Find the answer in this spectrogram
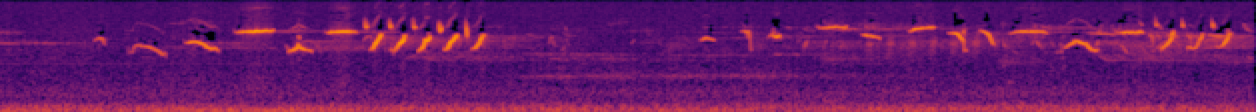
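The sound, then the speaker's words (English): A wood sparrow sings two bright, clear bursts of quick, rising and falling whistled notes, separated by a short pause, over a faint low outdoor rumble. “He prefers remote, bushy, heathery fields, where his song is one of the sweetest to be heard.”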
